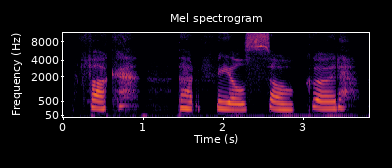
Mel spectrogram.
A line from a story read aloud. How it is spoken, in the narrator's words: I sighed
